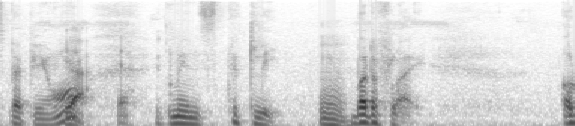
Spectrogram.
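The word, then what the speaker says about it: Papillon: And तो मैंने देख लिया था एक फिल्म जिसका नाम है पेपिलॉन. पेपियन. P-A-P-Y-L-O-N. French pronunciation is पेपियन.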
